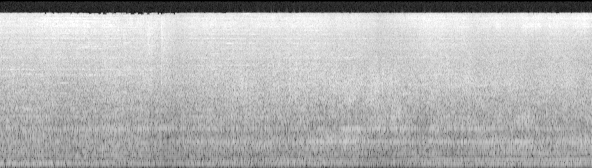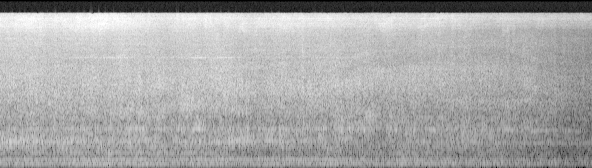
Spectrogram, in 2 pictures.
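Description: Loaded coal hopper cars of a freight train rolling past, their steel wheels running on the rails in a steady, even noise that fades out near the end.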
